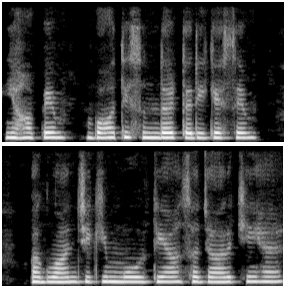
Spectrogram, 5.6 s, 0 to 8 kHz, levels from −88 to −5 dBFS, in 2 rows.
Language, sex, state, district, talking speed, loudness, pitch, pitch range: Hindi, female, Uttarakhand, Uttarkashi, 150 wpm, -17 LUFS, 275 Hz, 270-275 Hz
